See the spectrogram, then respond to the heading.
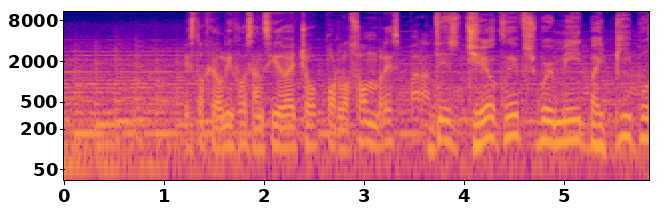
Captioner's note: speaking Spanish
